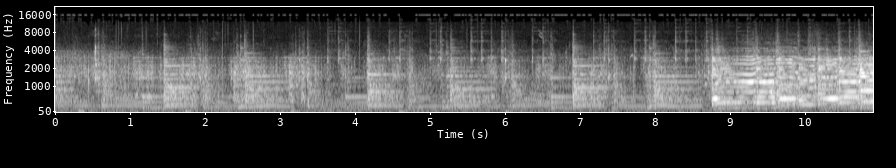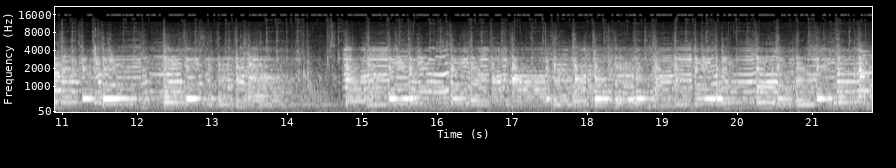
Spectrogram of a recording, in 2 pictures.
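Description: Instrumental music from a gramophone record: violin over plucked strings, thin-sounding at first, then fuller and louder about nine seconds in.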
